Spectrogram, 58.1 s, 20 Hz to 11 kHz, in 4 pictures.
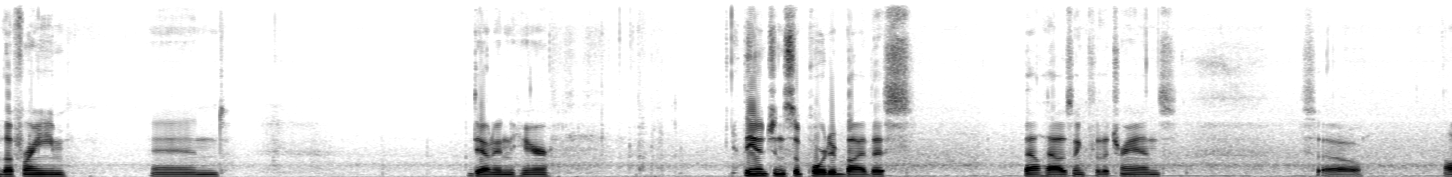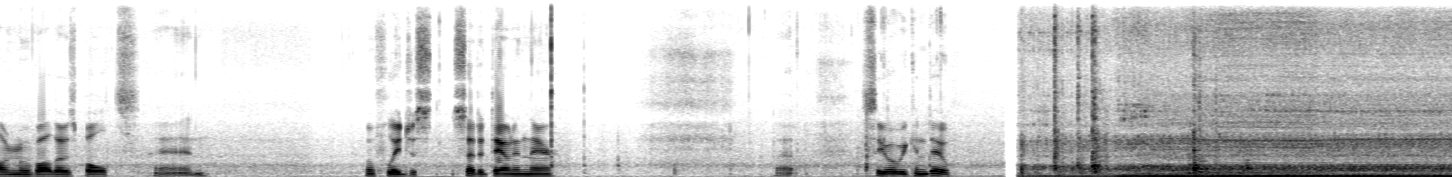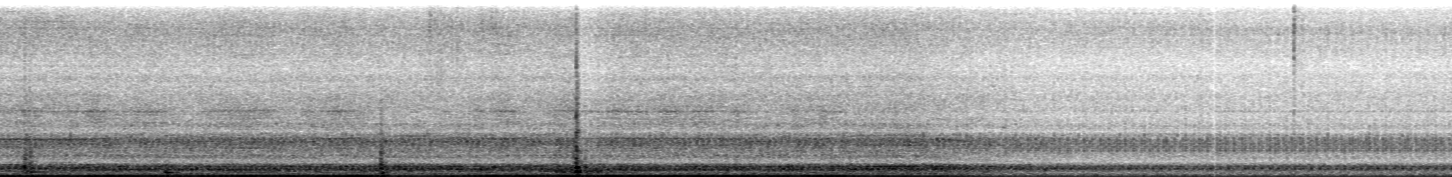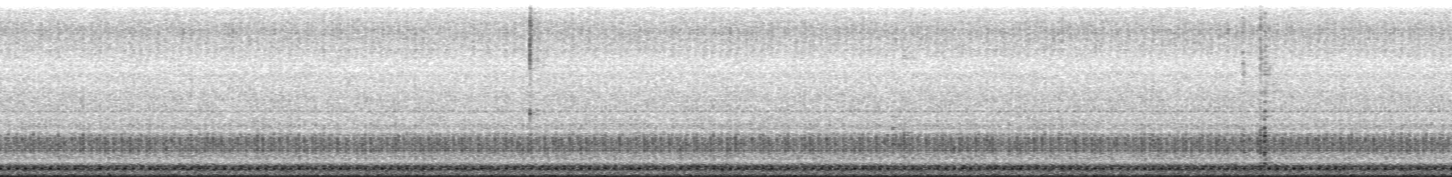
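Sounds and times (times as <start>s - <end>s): excavator engine idling: 24.7s - 58.0s.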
